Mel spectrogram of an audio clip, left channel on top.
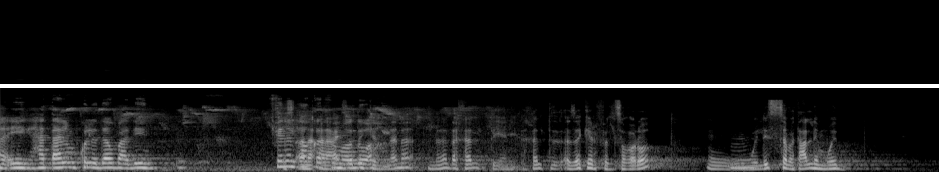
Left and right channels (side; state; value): left; silent; 58 dB below the other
